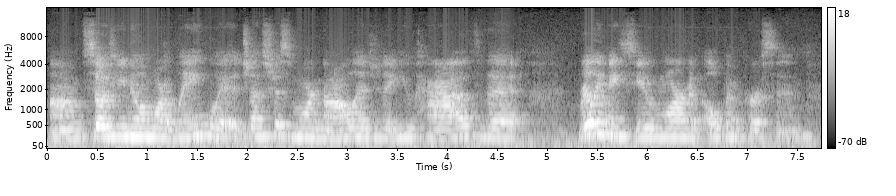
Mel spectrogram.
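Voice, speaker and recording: A woman's voice: mid-range voice, flat delivery, slow pace. A woman, giving thoughtful, informal interview answers as she thinks aloud. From American Midwest. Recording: echoey room, distant mic, faint noise.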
